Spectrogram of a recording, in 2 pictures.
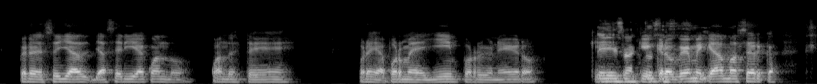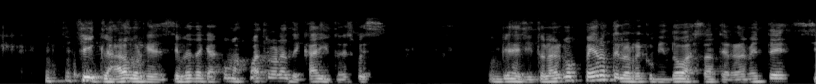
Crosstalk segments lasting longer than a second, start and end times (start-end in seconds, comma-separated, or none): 6.0-7.2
